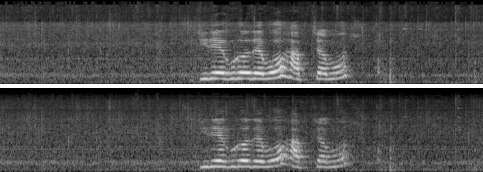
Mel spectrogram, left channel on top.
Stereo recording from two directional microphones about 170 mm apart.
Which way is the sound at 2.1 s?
70° left (ahead or behind).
